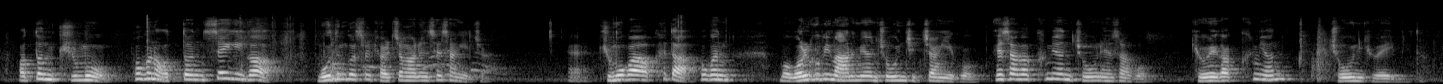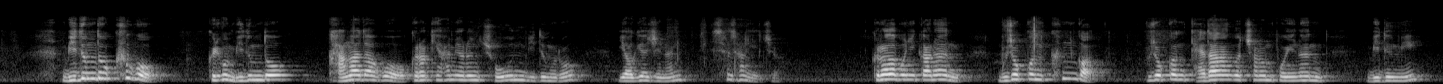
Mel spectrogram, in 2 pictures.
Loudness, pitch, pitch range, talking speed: -18 LUFS, 210 Hz, 180-225 Hz, 265 characters per minute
